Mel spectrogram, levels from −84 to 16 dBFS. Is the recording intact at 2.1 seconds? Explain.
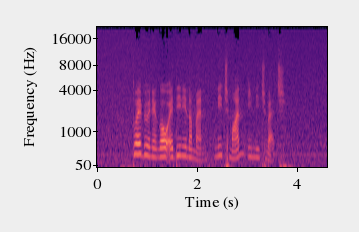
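Yes, the audio is intact at 2.1 s; the only thing beneath the speech there is the room's own background noise, about 15 dB below it, which belongs to the recording rather than being a fault.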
